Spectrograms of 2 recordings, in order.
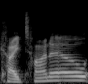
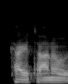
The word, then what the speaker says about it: Caetano: just wondering because in Italian, Caetano is how you say Cajetan, and I was wondering if that was like he took that.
